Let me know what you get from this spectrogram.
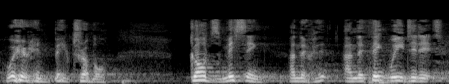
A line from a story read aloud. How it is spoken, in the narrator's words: panting, he said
